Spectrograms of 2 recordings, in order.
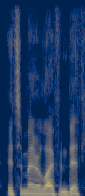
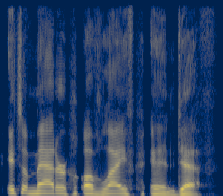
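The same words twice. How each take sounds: First: The voice rises at the end. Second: The voice falls at the end. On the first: The speaker sounds unsure and not serious. The speaker calls it wrong. "It doesn't sound the same when you go" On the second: The speaker sounds certain and serious. The speaker calls it right. "Land the plane"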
